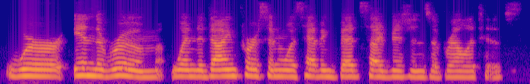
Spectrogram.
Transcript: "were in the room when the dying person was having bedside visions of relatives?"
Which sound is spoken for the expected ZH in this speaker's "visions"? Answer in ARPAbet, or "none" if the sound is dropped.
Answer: ZH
